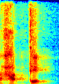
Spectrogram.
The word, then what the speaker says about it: Habib: Itu di harakatnya kitab itu ada yang nulis khubaib. L yang benar. Oh, nggih. Yang benar itu bacanya Habib.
